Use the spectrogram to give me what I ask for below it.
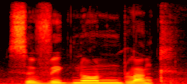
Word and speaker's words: Sauvignon Blanc: Sauvignon Blanc.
